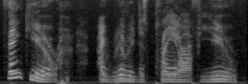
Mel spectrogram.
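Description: Vorix, a cavernous horror co-host. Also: female voice, sing-song, dark tone, exaggerated voice. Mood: friendly. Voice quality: extremely deep, husky. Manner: slow, echoing the host's words. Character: Vorix, a sinister very deep-voiced horror show co-host.

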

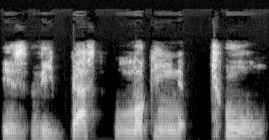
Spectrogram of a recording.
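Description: An excitable man with a Boston accent chats on a podcast, stumbling over restarts. His voice sits a bit high. The recording is dry and slightly dull. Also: takes it slowly, husky, no room sound. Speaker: podcast co-host. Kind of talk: casual podcast chat.

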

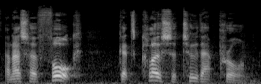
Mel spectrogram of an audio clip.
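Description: A man telling a comic story live, wry and exasperated, with deadpan asides. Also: medium pitch, moderate pace.

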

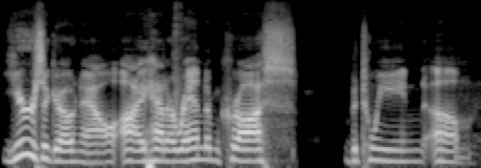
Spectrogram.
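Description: A man's voice: sits high, fairly even intonation, slow, pushed and bright, poor audio. A man co-hosting a podcast, telling anecdotes in a wry, playful, conversational way. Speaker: podcast co-host. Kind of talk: casual chat and anecdotes.

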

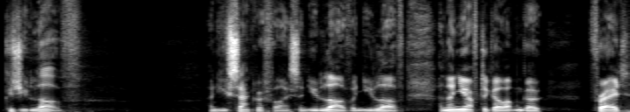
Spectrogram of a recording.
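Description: A man's voice: fairly low pitch, normal speed. A man, a vicar preaching a sermon in a candid, conversational way with jokes and asides.

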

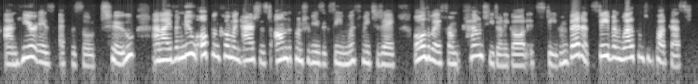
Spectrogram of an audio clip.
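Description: A woman's voice: on the high side, sharp tone, no room sound, poor audio. A woman with an Irish accent hosting a podcast in a conversational interview style. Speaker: podcast host.

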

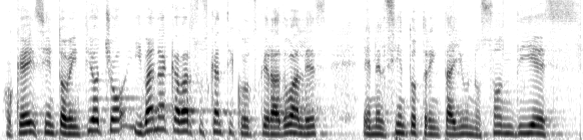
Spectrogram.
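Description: Bible teacher talking a group through scripture, middle pitch, keeps asking if everyone gets it, acts out the quotes. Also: normal speed, a little mellow. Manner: keeps checking in with listeners, acts out biblical quotes.

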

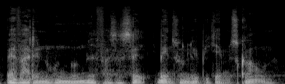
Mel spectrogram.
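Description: A man narrating a first-person horror story in a measured, steady way. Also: a bass voice, a little hiss or hum. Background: faint background music.

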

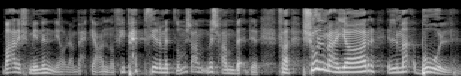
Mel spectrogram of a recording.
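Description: Quick and high-pitched, with big swings in pitch and a darkish tone, a preacher speaks in a Levantine, Lebanese Arabic accent. His sermon is informal and conversational, often directing questions at the listeners, and the recording is slightly dull and lo-fi.

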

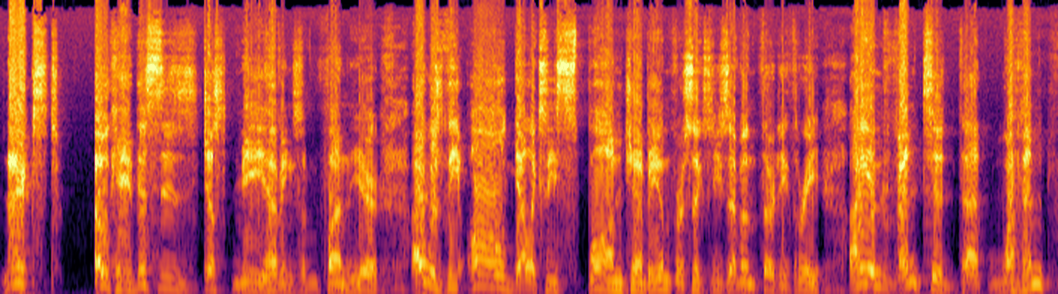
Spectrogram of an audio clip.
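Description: A man doing a vain, boastful alien warlord with a low voice who talks about slaughter as if it were a holiday snap. The delivery is deadpan and casually brutal, and the sound is dry and close. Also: measured pace, breathy edge, no room sound, full character voice, rough recording. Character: boastful male alien warlord showing off photos.

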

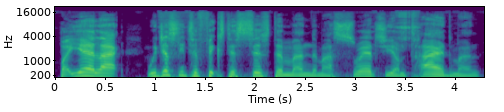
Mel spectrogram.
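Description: A man's voice: mid-range voice, sing-song, normal speed, a bit bright, dry recording, clean studio sound. A young man with a London roadman accent, venting emphatically in slangy, casual football fan chat. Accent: London, urban street slang (roadman). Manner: slangy, emphatic venting with repeated tag questions.

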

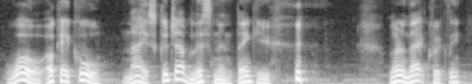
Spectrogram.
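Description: A man's voice: medium pitch, big pitch swings, unhurried, breathy edge. A man hosting a casual live stream as a podcast host and public speaker, chatting in a slangy, exuberant way and greeting viewers. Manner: upbeat, exuberant greetings and shout-outs; slangy, conversational.

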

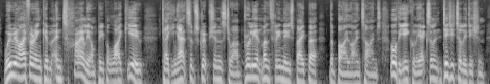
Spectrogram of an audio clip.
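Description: A man with a mid-range voice hosts a news podcast. He reads his scripted introduction in an earnest, clearly articulated way and then turns to questioning his guest. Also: medium pitch, fairly bright tone. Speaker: podcast host. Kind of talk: scripted news narration and interviewing.

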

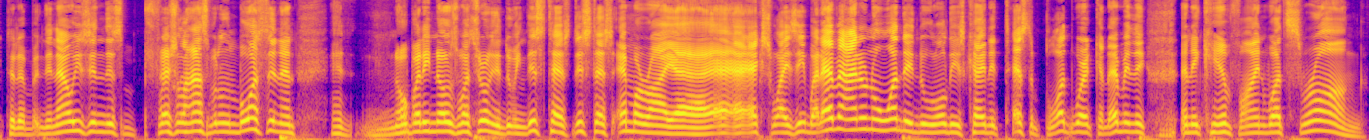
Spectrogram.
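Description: A man's voice: high voice, moderate pace, creaky, sharp tone, clean tone, no echo, exaggerated voice. A man playing an anxious father who rambles and stammers through his story. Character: anxious, flustered father pleading for help.

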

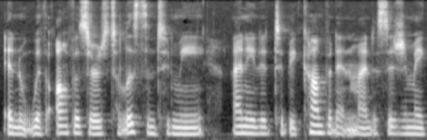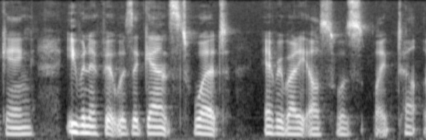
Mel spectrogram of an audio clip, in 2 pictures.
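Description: Middle-aged woman, low-pitched, reflective interview guest who pauses often. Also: level tone, fairly bright tone. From Malawi. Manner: reflective, frequent ums and laughs. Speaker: therapist in private practice. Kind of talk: casual interview conversation.

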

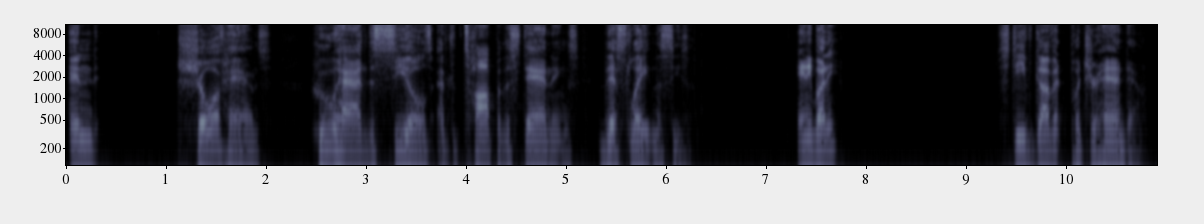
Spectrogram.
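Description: Man, sports analyst, conversational recap, fairly high pitch, dry studio-like sound. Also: no room sound.

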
